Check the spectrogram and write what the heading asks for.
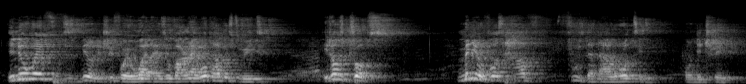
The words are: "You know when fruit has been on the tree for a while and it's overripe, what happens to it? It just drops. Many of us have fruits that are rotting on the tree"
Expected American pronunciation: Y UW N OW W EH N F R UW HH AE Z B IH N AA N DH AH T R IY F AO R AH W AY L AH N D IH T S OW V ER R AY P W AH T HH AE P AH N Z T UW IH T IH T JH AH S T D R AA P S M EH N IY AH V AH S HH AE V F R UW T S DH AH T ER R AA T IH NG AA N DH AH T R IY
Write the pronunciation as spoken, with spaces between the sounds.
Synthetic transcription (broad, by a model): Y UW N OW W EH N F UW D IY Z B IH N AA N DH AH T R IY F AO R AH W AY L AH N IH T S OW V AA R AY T W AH T HH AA P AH N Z T UW IH T IH T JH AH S D R AA P S M EH N IY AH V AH S HH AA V F UW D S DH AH T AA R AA T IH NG AA N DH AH T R IY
